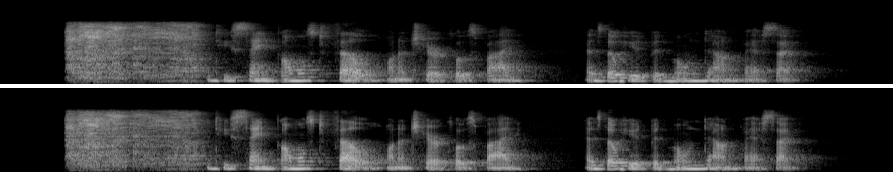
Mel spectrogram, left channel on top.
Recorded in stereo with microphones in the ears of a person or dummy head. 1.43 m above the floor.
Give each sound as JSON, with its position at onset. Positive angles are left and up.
{"t": 0.6, "sound": "tearing paper", "side_deg": -20, "distance_m": 4.0}
{"t": 2.1, "sound": "a woman speaking", "side_deg": -35, "distance_m": 0.9}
